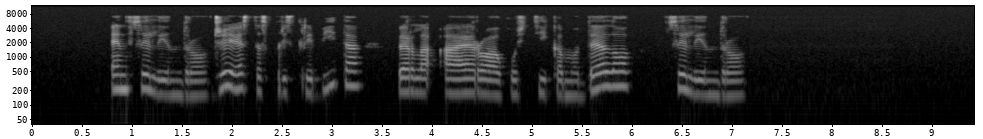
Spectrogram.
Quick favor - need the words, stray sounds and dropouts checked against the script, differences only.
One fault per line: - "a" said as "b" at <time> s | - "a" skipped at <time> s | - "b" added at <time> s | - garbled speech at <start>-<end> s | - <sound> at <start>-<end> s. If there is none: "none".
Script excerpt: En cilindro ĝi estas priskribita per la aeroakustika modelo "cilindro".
none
